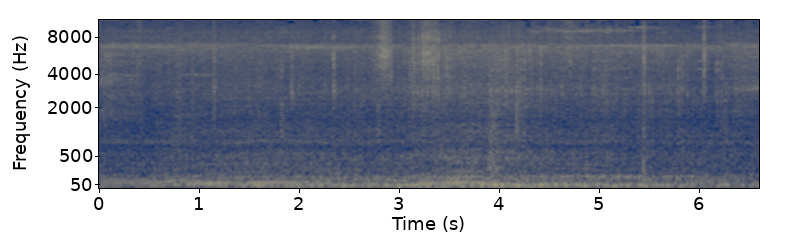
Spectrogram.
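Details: Mitsubishi Pajero V6 3.8 gasoline on road test after fuel pump replacement for lack of power, stalling and exhaust backfire; even steady low rumble under load with no misses or pops; normal running under load.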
